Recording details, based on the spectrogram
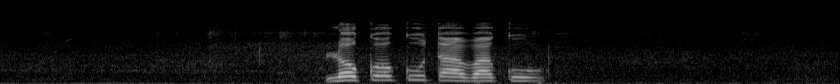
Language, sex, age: Tsonga, male, 21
